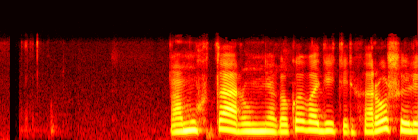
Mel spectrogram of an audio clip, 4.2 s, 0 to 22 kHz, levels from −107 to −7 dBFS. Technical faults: comfort noise in place of the background

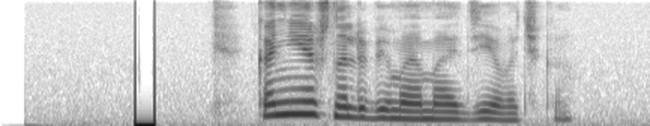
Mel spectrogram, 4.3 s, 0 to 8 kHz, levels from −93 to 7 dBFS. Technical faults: invalid numbers at full scale

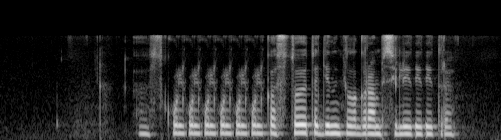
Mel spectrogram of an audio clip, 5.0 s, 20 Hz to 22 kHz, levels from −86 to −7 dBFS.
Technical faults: repeated frames

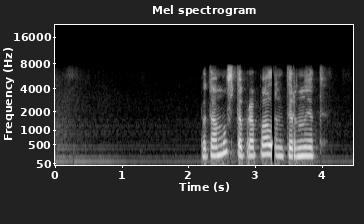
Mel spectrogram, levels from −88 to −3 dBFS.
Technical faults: lost AMR speech frames

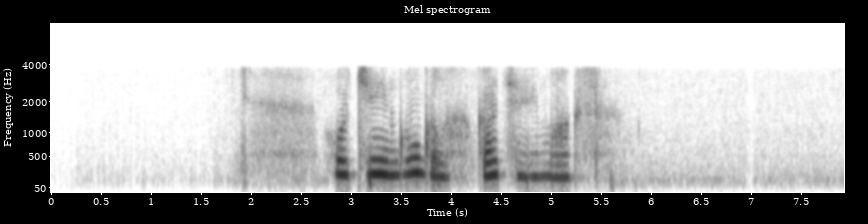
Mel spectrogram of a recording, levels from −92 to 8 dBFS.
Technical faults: G.729 codec; VoIP packet loss concealed by the speech codec

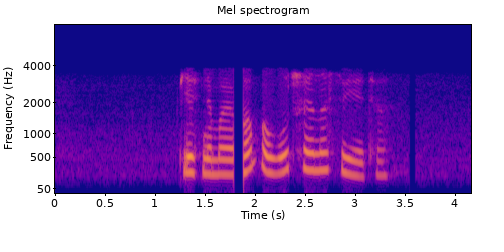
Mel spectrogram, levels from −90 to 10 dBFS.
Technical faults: packet loss filled with silence

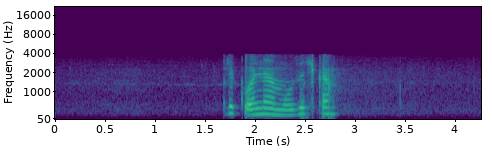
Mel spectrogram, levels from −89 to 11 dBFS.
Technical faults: bit errors on an ADPCM link

